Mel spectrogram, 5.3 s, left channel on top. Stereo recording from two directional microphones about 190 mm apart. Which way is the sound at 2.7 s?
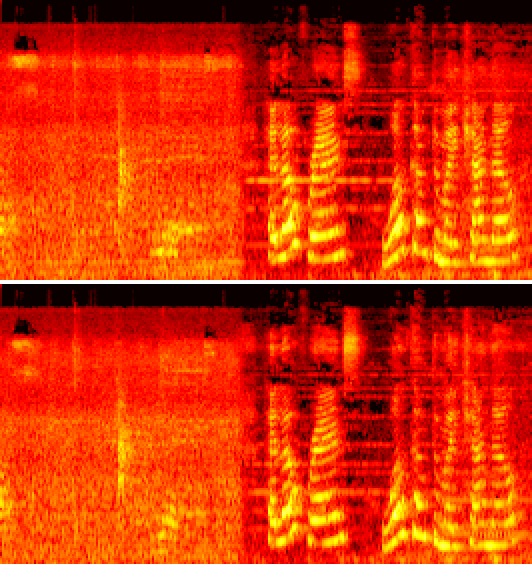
20° right (ahead or behind).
